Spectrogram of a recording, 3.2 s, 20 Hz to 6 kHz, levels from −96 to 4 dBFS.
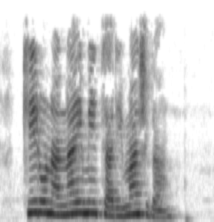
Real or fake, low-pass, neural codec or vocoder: real; 5.4 kHz; none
